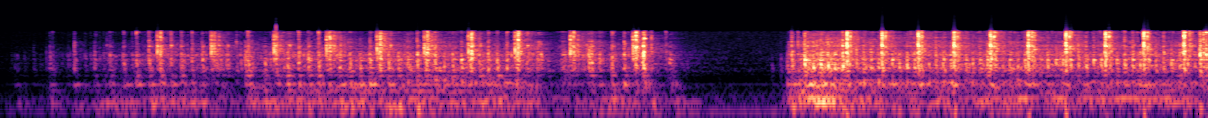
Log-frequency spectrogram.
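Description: Rotary telephone dial mechanism played in slow motion: a long run of rapid, even clicking from the dial's gears, governor and pulse contacts as it is wound up. It stops for about a second, then a second, louder run of clicks follows as the dial returns and the pulse contacts open and close.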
